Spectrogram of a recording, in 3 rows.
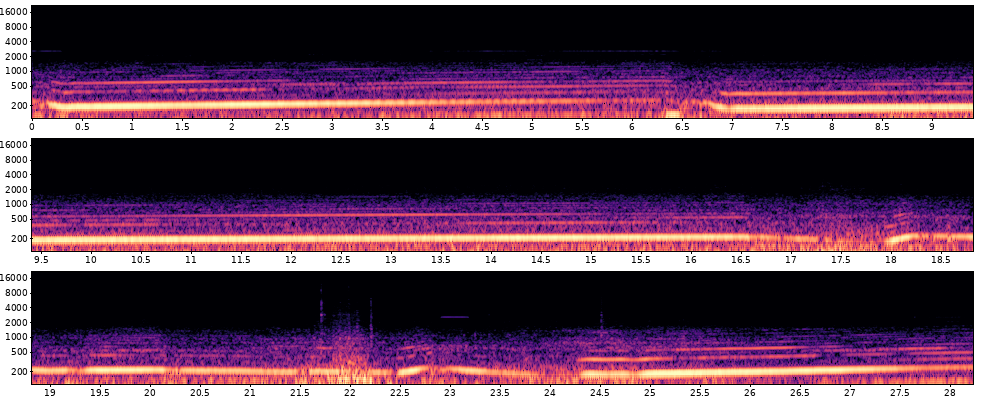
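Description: Mazda RX-8's twin-rotor Wankel rotary engine with an aftermarket catback exhaust, pulling hard on track: the pitch climbs slowly through long pulls and drops at each gear change, one about seven seconds in. Past the middle it dips and rises quickly several times, with a brief sharp knock among them.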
